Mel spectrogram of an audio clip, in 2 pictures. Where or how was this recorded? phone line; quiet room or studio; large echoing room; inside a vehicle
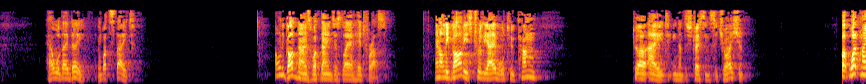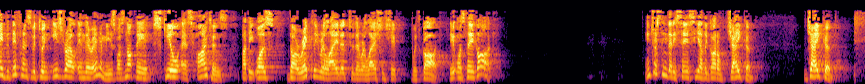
large echoing room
